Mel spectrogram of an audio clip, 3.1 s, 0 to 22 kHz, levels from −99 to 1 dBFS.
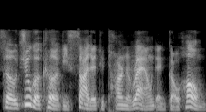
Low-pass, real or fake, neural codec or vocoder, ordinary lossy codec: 7.2 kHz; real; none; AAC, 32 kbps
